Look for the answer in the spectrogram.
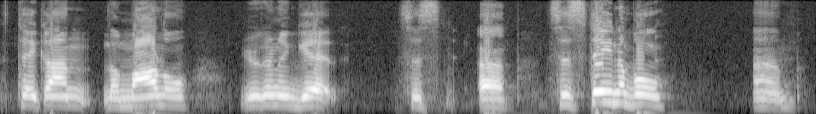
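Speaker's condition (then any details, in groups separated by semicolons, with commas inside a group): Cerebral palsy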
